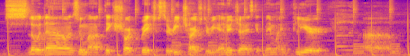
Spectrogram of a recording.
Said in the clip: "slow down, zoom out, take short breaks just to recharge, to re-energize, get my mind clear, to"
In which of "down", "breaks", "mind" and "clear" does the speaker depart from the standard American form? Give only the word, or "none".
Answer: breaks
